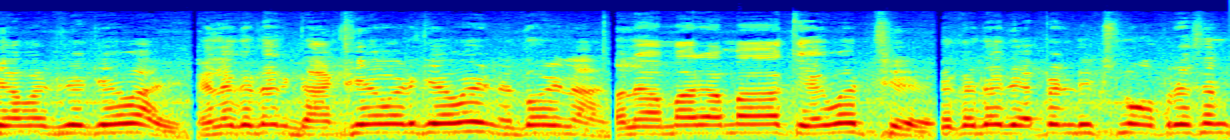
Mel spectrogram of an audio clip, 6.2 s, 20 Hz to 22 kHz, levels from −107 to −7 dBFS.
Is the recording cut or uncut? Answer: cut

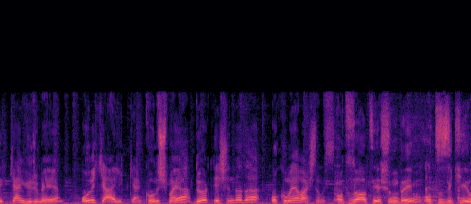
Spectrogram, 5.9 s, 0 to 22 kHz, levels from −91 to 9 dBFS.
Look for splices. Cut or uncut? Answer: cut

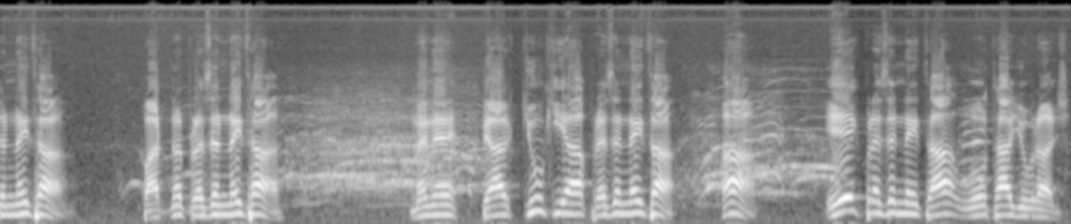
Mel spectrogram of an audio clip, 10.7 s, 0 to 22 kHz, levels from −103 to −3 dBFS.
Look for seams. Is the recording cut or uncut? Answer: uncut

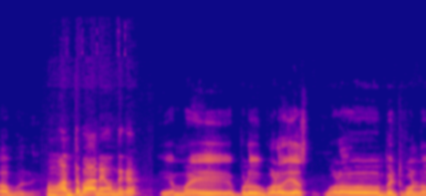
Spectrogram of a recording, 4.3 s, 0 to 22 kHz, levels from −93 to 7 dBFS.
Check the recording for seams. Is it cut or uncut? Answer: cut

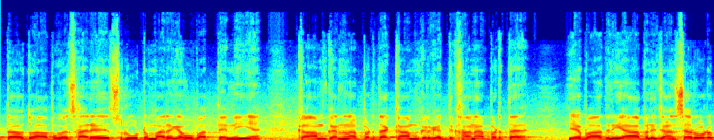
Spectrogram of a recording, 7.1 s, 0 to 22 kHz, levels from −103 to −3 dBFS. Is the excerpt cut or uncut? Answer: uncut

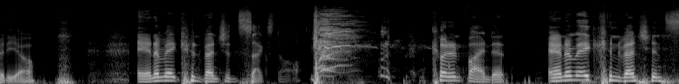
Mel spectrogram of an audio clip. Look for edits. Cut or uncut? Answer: cut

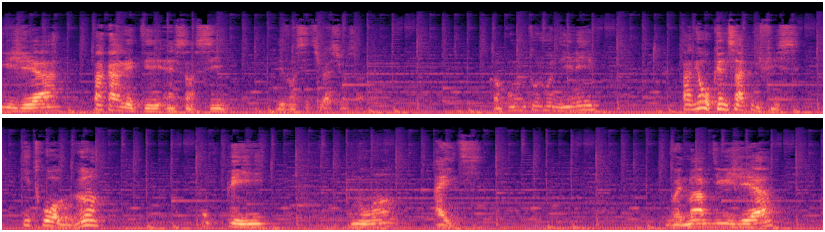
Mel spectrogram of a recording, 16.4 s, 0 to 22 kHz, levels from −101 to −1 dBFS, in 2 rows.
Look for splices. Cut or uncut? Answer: cut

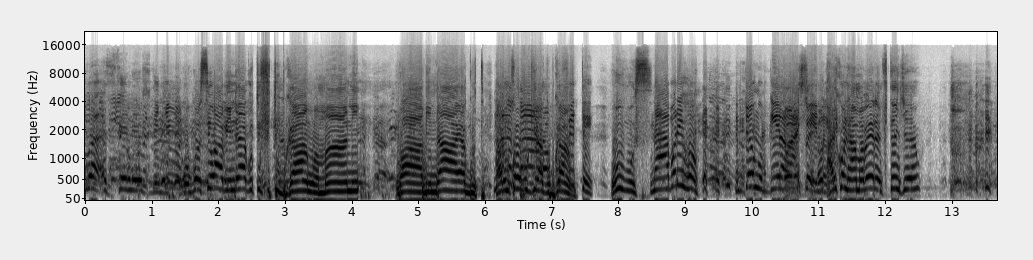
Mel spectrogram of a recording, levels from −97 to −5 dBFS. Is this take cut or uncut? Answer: uncut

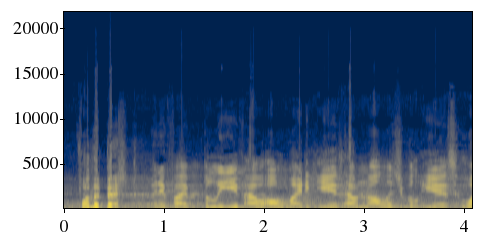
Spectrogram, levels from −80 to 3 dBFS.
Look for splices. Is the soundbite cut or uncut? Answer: cut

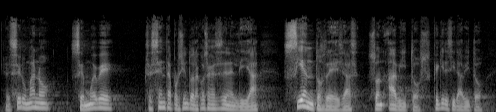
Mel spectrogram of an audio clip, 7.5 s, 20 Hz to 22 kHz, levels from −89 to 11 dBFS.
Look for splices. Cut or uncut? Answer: uncut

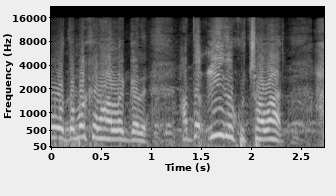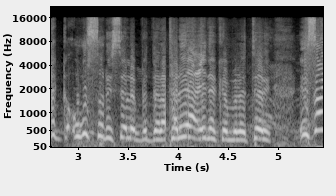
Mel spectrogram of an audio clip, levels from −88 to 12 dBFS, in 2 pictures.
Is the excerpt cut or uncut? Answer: cut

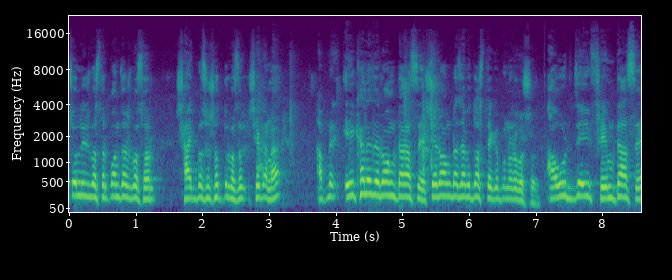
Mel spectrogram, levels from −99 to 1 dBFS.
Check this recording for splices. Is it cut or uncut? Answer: cut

